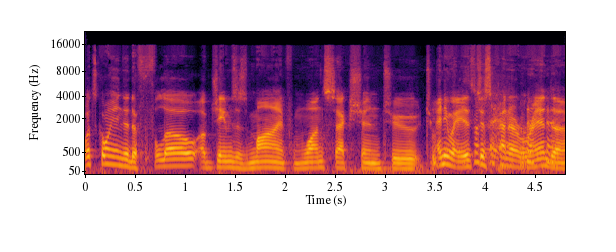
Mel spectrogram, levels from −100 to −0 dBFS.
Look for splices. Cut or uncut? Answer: cut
